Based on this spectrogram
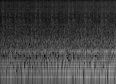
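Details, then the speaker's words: Forklift engine idling normally after a cylinder repair: a steady, even low rumble with no knocks or misses, running just as it should. "there we are just like it's supposed to work"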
